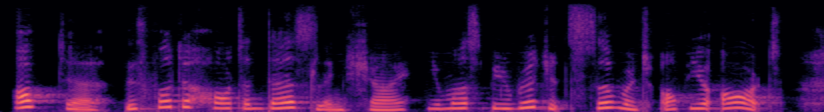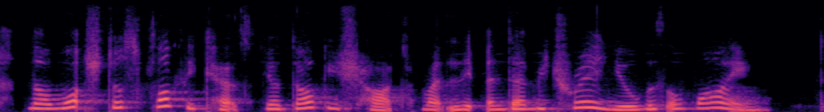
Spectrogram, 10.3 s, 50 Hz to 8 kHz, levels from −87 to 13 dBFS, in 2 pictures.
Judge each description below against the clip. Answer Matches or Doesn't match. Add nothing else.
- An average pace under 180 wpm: Doesn't match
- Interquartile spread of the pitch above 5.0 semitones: Doesn't match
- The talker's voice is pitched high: Matches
